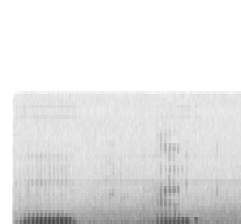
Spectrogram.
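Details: Pet cat Graybeard chatting after eating a few treats: two short, fluttering, mid-pitched trills, the first longer and louder, the second following after a brief pause. The room is otherwise quiet.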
